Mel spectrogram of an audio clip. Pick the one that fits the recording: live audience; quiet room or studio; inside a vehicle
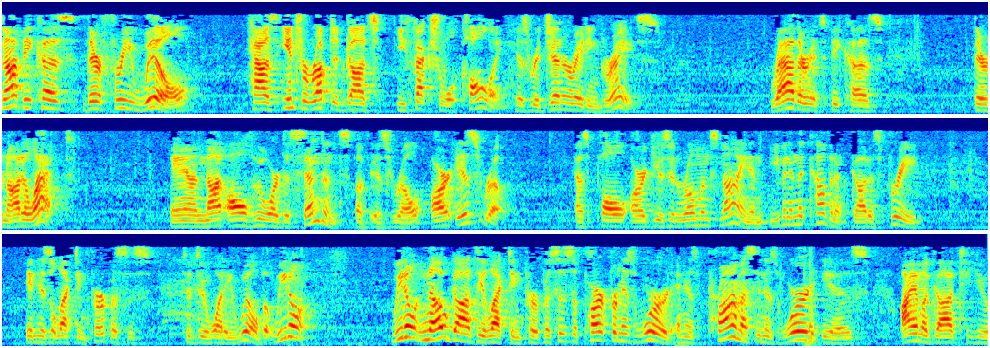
live audience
